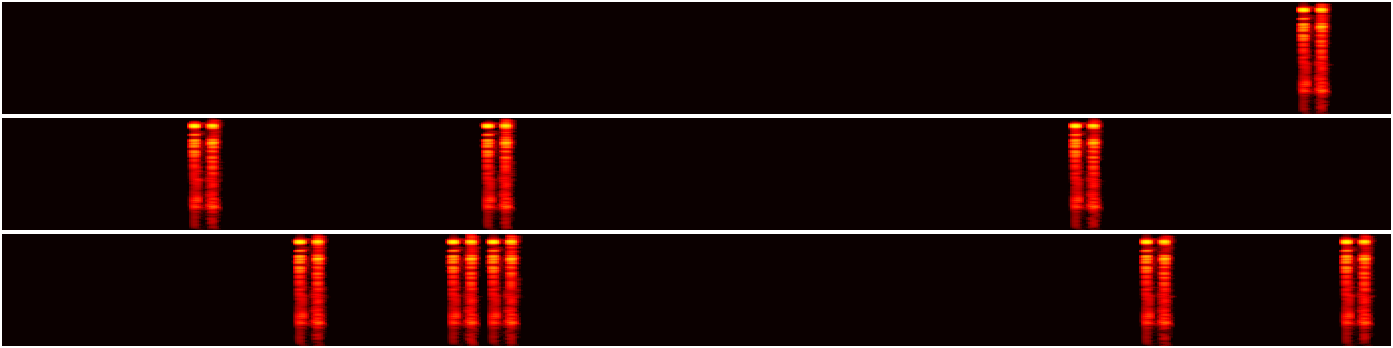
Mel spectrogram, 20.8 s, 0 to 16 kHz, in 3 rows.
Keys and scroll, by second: 6.1 ctrl+c.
